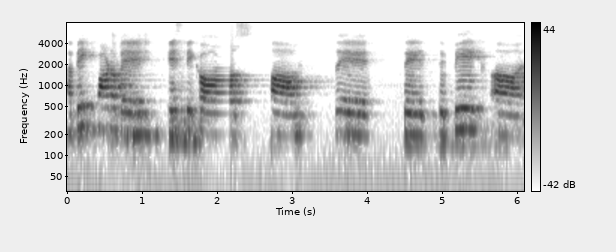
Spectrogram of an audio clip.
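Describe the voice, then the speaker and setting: A woman talks in an ordinary speaking voice at a medium pitch with fairly even intonation. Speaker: computer scientist. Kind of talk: keynote conversation.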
